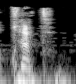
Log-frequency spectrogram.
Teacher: So the t doesn't have any vowel associated with it. It's actually just a stop on the T. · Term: sukun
